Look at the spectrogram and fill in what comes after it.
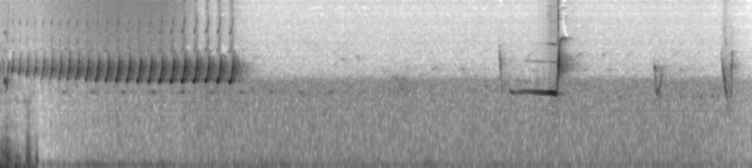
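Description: A songbird's rapid trill, about ten even high notes a second for three seconds, that stops abruptly. Then a faint steady hiss, with a short whistled call about seven seconds in and a few faint chips near the end.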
